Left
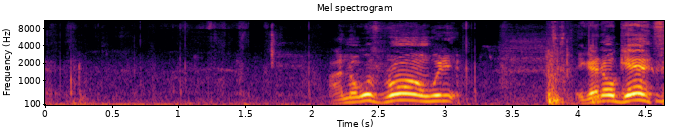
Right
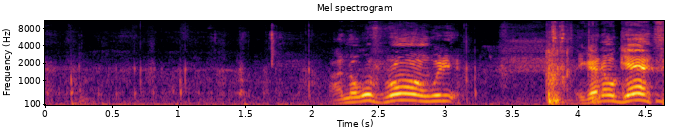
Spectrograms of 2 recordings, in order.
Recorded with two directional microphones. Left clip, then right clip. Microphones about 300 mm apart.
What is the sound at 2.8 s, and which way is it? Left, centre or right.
Speech, left.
